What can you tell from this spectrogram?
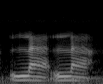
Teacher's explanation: Lam keluar dari ujung lidah bertemu dengan pangkal gigi seri bagian depan sampai ke samping.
